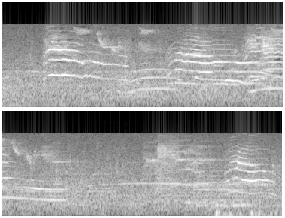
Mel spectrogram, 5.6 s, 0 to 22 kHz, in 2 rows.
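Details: Three eight-week-old kittens living on a finca, recorded 11 May 2011, giving a run of thin, high meows, some rising then falling, with overlapping voices and a brief soft knock near the end.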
